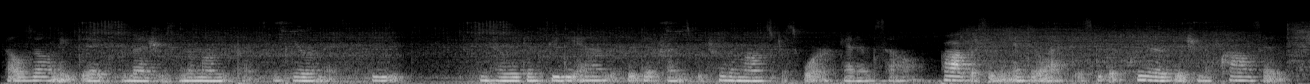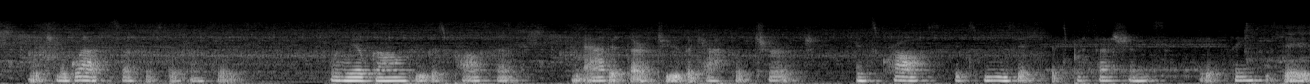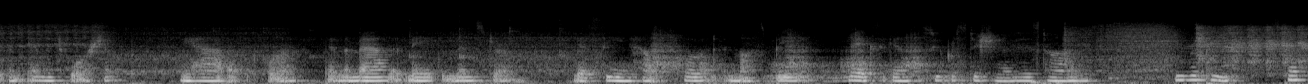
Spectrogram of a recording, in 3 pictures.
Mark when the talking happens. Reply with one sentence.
You can hear the talking from 0.0 to 39.2 s.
